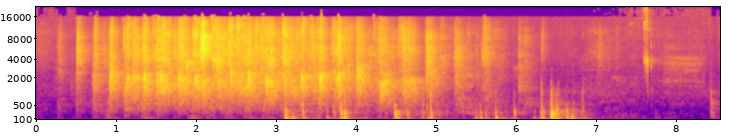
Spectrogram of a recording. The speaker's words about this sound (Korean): 이제 나오실 때 많은 박수를 한번 환영해 주시기 바랍니다.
